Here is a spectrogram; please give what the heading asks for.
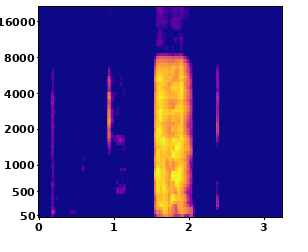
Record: {"cough_length": "3.2 s", "cough_amplitude": 27861, "cough_signal_mean_std_ratio": 0.26, "survey_phase": "beta (2021-08-13 to 2022-03-07)", "age": "45-64", "gender": "Female", "wearing_mask": "No", "symptom_cough_any": true, "symptom_runny_or_blocked_nose": true, "symptom_sore_throat": true, "symptom_fatigue": true, "symptom_headache": true, "symptom_onset": "4 days", "smoker_status": "Ex-smoker", "respiratory_condition_asthma": false, "respiratory_condition_other": false, "recruitment_source": "Test and Trace", "submission_delay": "2 days", "covid_test_result": "Positive", "covid_test_method": "RT-qPCR", "covid_ct_value": 17.8, "covid_ct_gene": "ORF1ab gene"}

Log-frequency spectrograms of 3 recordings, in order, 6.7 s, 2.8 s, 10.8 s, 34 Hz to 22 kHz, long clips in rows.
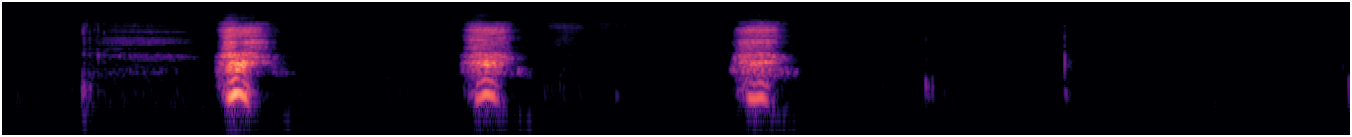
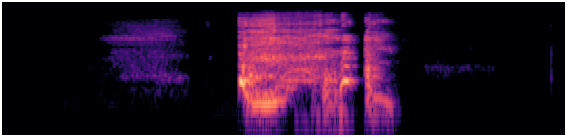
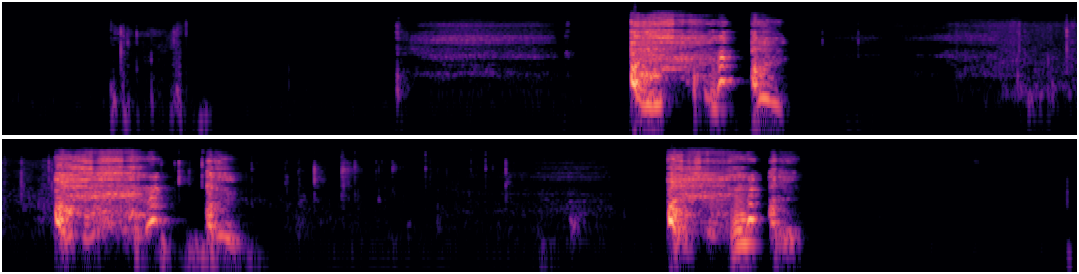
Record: {"exhalation_length": "6.7 s", "exhalation_amplitude": 28074, "exhalation_signal_mean_std_ratio": 0.22, "cough_length": "2.8 s", "cough_amplitude": 26360, "cough_signal_mean_std_ratio": 0.39, "three_cough_length": "10.8 s", "three_cough_amplitude": 32395, "three_cough_signal_mean_std_ratio": 0.32, "survey_phase": "beta (2021-08-13 to 2022-03-07)", "age": "18-44", "gender": "Female", "wearing_mask": "No", "symptom_none": true, "smoker_status": "Never smoked", "respiratory_condition_asthma": false, "respiratory_condition_other": false, "recruitment_source": "REACT", "submission_delay": "0 days", "covid_test_result": "Negative", "covid_test_method": "RT-qPCR"}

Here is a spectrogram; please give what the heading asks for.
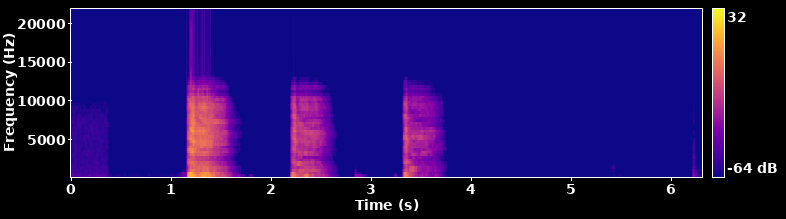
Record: {"three_cough_length": "6.3 s", "three_cough_amplitude": 29203, "three_cough_signal_mean_std_ratio": 0.2, "survey_phase": "beta (2021-08-13 to 2022-03-07)", "age": "45-64", "gender": "Female", "wearing_mask": "No", "symptom_none": true, "smoker_status": "Never smoked", "respiratory_condition_asthma": false, "respiratory_condition_other": false, "recruitment_source": "REACT", "submission_delay": "1 day", "covid_test_result": "Negative", "covid_test_method": "RT-qPCR"}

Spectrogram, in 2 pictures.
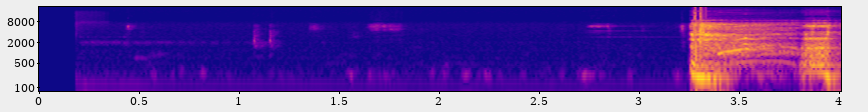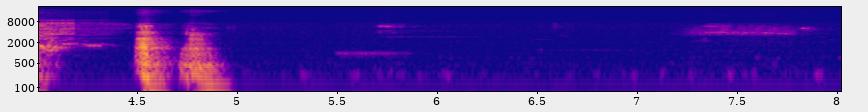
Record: {"cough_length": "8.0 s", "cough_amplitude": 32480, "cough_signal_mean_std_ratio": 0.25, "survey_phase": "beta (2021-08-13 to 2022-03-07)", "age": "65+", "gender": "Male", "wearing_mask": "No", "symptom_none": true, "smoker_status": "Never smoked", "respiratory_condition_asthma": false, "respiratory_condition_other": false, "recruitment_source": "REACT", "submission_delay": "4 days", "covid_test_result": "Negative", "covid_test_method": "RT-qPCR", "influenza_a_test_result": "Negative", "influenza_b_test_result": "Negative"}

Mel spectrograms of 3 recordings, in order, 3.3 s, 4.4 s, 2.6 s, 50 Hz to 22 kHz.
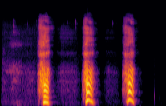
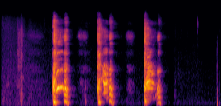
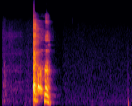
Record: {"exhalation_length": "3.3 s", "exhalation_amplitude": 28356, "exhalation_signal_mean_std_ratio": 0.28, "three_cough_length": "4.4 s", "three_cough_amplitude": 20570, "three_cough_signal_mean_std_ratio": 0.34, "cough_length": "2.6 s", "cough_amplitude": 32768, "cough_signal_mean_std_ratio": 0.24, "survey_phase": "beta (2021-08-13 to 2022-03-07)", "age": "65+", "gender": "Female", "wearing_mask": "No", "symptom_cough_any": true, "smoker_status": "Never smoked", "respiratory_condition_asthma": false, "respiratory_condition_other": false, "recruitment_source": "REACT", "submission_delay": "2 days", "covid_test_result": "Negative", "covid_test_method": "RT-qPCR"}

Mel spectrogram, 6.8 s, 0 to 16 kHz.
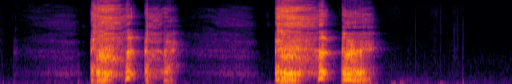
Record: {"cough_length": "6.8 s", "cough_amplitude": 19698, "cough_signal_mean_std_ratio": 0.41, "survey_phase": "alpha (2021-03-01 to 2021-08-12)", "age": "18-44", "gender": "Male", "wearing_mask": "No", "symptom_cough_any": true, "symptom_shortness_of_breath": true, "symptom_change_to_sense_of_smell_or_taste": true, "symptom_loss_of_taste": true, "symptom_onset": "4 days", "smoker_status": "Never smoked", "respiratory_condition_asthma": false, "respiratory_condition_other": false, "recruitment_source": "Test and Trace", "submission_delay": "1 day", "covid_test_result": "Positive", "covid_test_method": "RT-qPCR", "covid_ct_value": 15.5, "covid_ct_gene": "ORF1ab gene"}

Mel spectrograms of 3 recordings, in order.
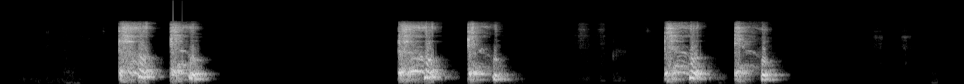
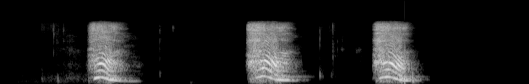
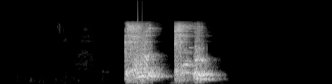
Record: {"three_cough_length": "9.6 s", "three_cough_amplitude": 26901, "three_cough_signal_mean_std_ratio": 0.42, "exhalation_length": "5.3 s", "exhalation_amplitude": 27702, "exhalation_signal_mean_std_ratio": 0.43, "cough_length": "3.3 s", "cough_amplitude": 28293, "cough_signal_mean_std_ratio": 0.44, "survey_phase": "beta (2021-08-13 to 2022-03-07)", "age": "65+", "gender": "Female", "wearing_mask": "No", "symptom_headache": true, "symptom_onset": "12 days", "smoker_status": "Never smoked", "respiratory_condition_asthma": false, "respiratory_condition_other": false, "recruitment_source": "REACT", "submission_delay": "2 days", "covid_test_result": "Negative", "covid_test_method": "RT-qPCR"}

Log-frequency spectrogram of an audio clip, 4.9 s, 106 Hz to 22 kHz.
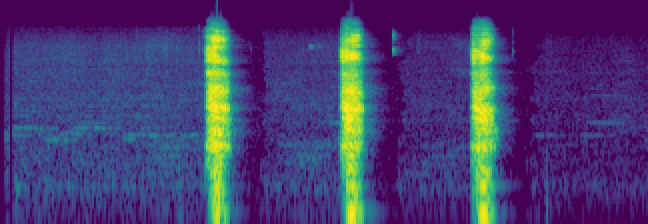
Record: {"exhalation_length": "4.9 s", "exhalation_amplitude": 25810, "exhalation_signal_mean_std_ratio": 0.24, "survey_phase": "beta (2021-08-13 to 2022-03-07)", "age": "65+", "gender": "Male", "wearing_mask": "No", "symptom_sore_throat": true, "symptom_fatigue": true, "symptom_other": true, "symptom_onset": "11 days", "smoker_status": "Ex-smoker", "respiratory_condition_asthma": false, "respiratory_condition_other": false, "recruitment_source": "REACT", "submission_delay": "2 days", "covid_test_result": "Negative", "covid_test_method": "RT-qPCR", "influenza_a_test_result": "Negative", "influenza_b_test_result": "Negative"}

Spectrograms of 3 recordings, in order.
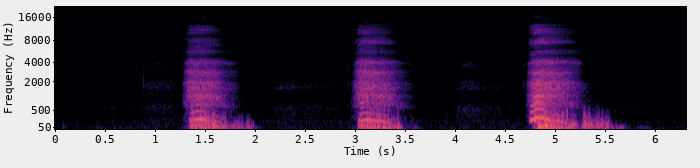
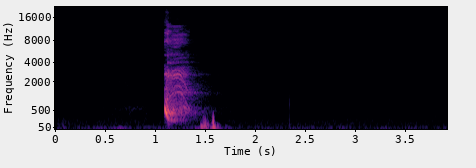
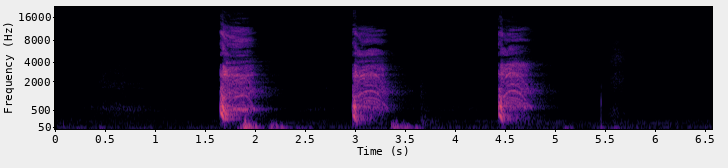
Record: {"exhalation_length": "6.3 s", "exhalation_amplitude": 14703, "exhalation_signal_mean_std_ratio": 0.39, "cough_length": "3.9 s", "cough_amplitude": 8397, "cough_signal_mean_std_ratio": 0.19, "three_cough_length": "6.6 s", "three_cough_amplitude": 7304, "three_cough_signal_mean_std_ratio": 0.3, "survey_phase": "beta (2021-08-13 to 2022-03-07)", "age": "18-44", "gender": "Female", "wearing_mask": "No", "symptom_cough_any": true, "symptom_runny_or_blocked_nose": true, "symptom_fatigue": true, "symptom_onset": "2 days", "smoker_status": "Never smoked", "respiratory_condition_asthma": false, "respiratory_condition_other": false, "recruitment_source": "Test and Trace", "submission_delay": "1 day", "covid_test_result": "Positive", "covid_test_method": "RT-qPCR"}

